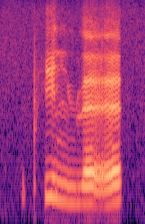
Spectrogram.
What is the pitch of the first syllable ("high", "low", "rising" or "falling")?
falling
